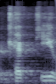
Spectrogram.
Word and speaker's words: Koepke: I'll go to Senator Koepke. I thank the chair. Hello, I am Senator Kepke, like you kept the key.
